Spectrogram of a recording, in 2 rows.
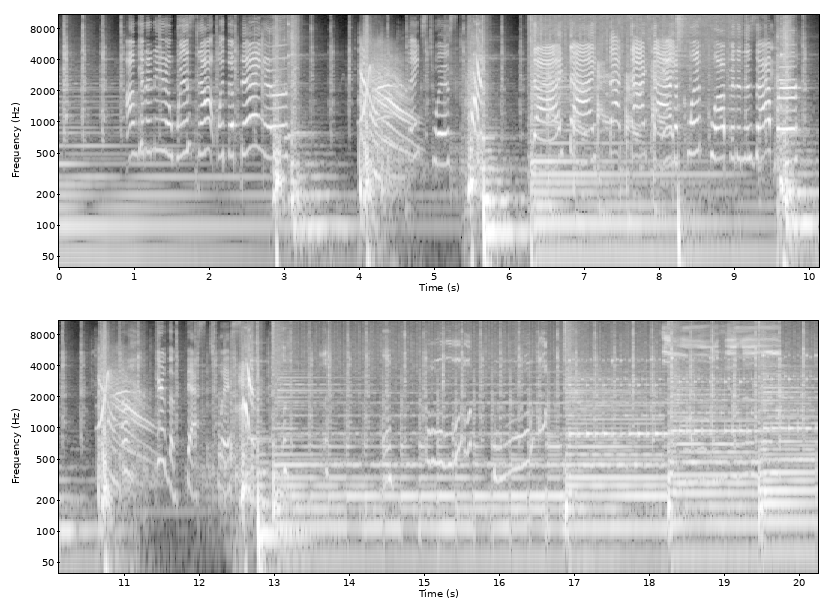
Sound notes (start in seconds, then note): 0.0 timer ticking; 12.5 grunting anxiously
